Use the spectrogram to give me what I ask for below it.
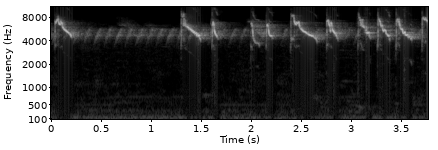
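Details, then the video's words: White-eye, Zosterops palpebrosus buxtoni, used as a training recording to make birds sing, gives high, thin, downslurred chirps in a quick run of about three per second, with a faint low hum beneath. "Masteran Pleci Buxtoni Biar Gacor Parah!!!"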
